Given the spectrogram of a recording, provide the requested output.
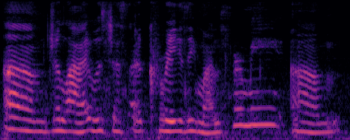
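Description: Young woman, hoarse from a cold, gravelly, chatty haul vlog, faint hiss. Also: on the high side, lively intonation, a little slow, a bit bright. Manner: chatty, many fillers. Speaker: planner vlogger. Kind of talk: casual haul video.

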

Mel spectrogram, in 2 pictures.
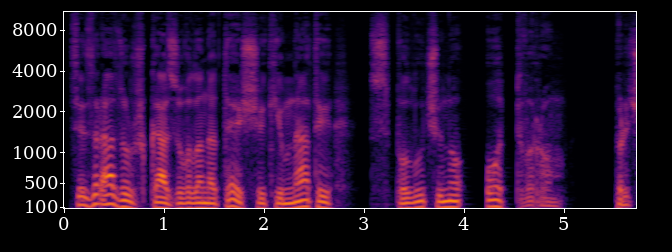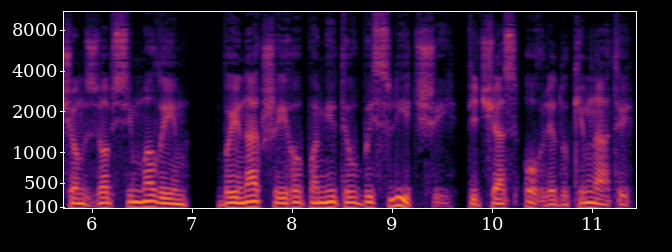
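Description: A man voicing calm, lecturing Sherlock Holmes. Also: low voice, no echo. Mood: measured. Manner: measured, lecturing, deductive. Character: Sherlock Holmes, shrewd calm male detective. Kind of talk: audiobook character reading.

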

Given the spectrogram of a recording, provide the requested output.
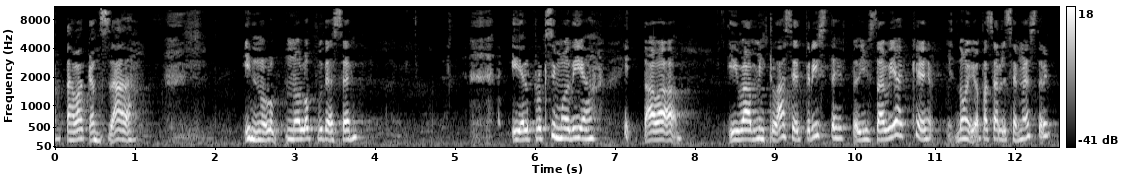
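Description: Earnest young woman with a husky, mellow voice. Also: medium pitch. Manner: emotional, earnest, with frequent restarts. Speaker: church testimony speaker. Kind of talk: personal faith testimony.

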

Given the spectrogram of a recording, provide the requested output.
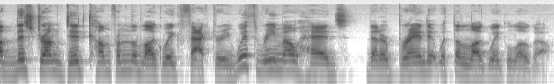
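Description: A fairly high-voiced man with a Philly accent walks through gear specs in an upbeat, casual way. His voice is smooth and clear, and he sounds like he's in his thirties, easygoing and detail-minded. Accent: Philadelphia. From Philadelphia, USA. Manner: upbeat, explanatory, detail-heavy. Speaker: drum channel host. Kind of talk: casual product demo talk.

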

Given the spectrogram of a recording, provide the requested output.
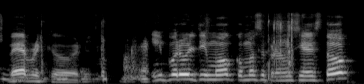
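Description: A woman teaching English words to young children, repeating each word slowly and praising them often. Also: mid-range voice, very animated, a little hiss or hum. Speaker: primary school English teacher.

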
